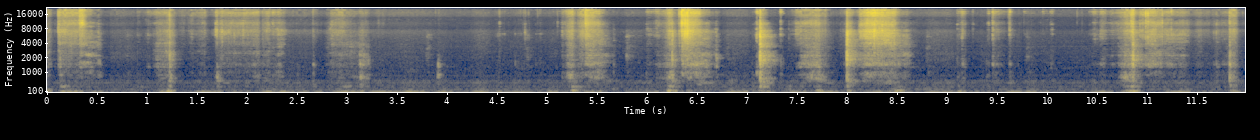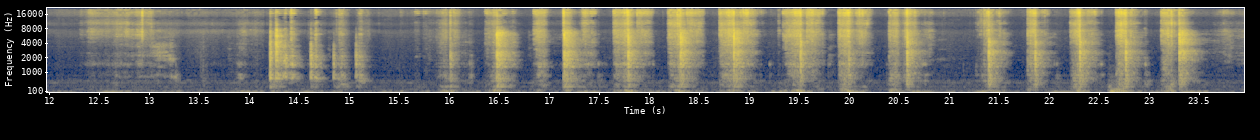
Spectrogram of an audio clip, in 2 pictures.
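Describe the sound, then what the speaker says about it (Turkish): A knife chops carrots on a cutting board for vegetable soup, first in scattered uneven cuts, then in a quick, steady run of crisp close-up strikes near the end. "Havuçları doğruyorum."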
